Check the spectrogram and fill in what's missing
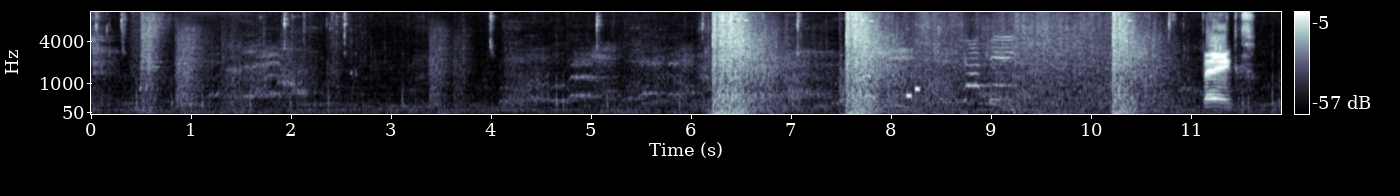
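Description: Bursts of video game gunfire in Left 4 Dead 2, with shotgun and handgun blasts in separate sharp volleys amid quieter background game sounds and players talking.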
